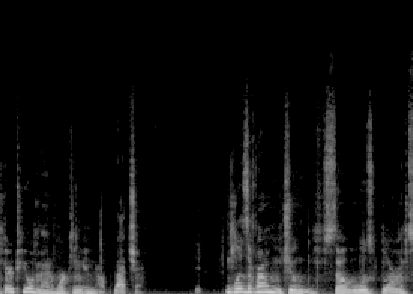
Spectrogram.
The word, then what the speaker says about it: Appalachia: Opalacha Opal. I was mispronouncing that heavily though.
